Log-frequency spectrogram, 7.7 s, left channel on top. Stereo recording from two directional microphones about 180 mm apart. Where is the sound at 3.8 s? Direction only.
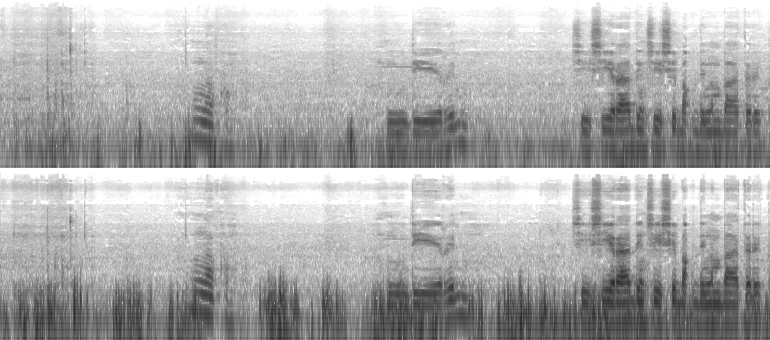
50° right (ahead or behind).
